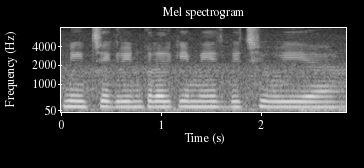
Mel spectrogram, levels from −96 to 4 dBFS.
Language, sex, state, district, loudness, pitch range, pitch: Hindi, male, Chhattisgarh, Raipur, -14 LUFS, 190-195 Hz, 195 Hz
